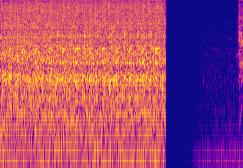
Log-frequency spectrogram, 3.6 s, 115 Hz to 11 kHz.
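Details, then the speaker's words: 2004 Ford F-150 5.4L 3-valve V8 on a test drive: steady idle with a fast, even knocking tick about four a second, bad enough to hear outside the vehicle; cam phaser knock, usually worse on the passenger side. "okay so this right here is a phasor knock you'll be able to hear at your real weld this one's pretty bad so I can hear outside the vehicle also take a listen usually it's worse on the passenger side"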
